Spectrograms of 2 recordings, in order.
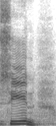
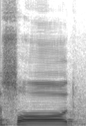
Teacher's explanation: اس کی باریک ہوگی سین، اور یہ موٹا کر کے پڑھیں گے صاد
